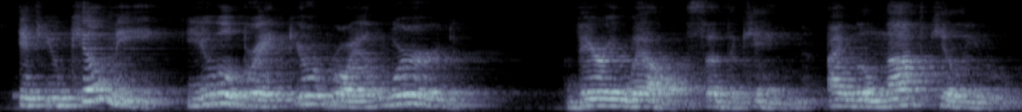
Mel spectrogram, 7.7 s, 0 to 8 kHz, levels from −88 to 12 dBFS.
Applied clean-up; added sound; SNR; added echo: none; none; none; reverberation time 1.3 s.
